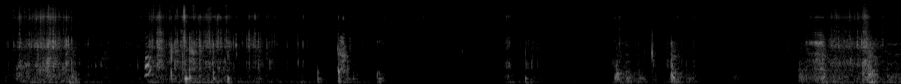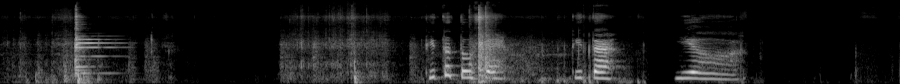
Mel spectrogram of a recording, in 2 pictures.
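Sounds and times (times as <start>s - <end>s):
packaging crinkling and rustling: 0.0s - 9.8s, 11.6s - 15.5s.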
